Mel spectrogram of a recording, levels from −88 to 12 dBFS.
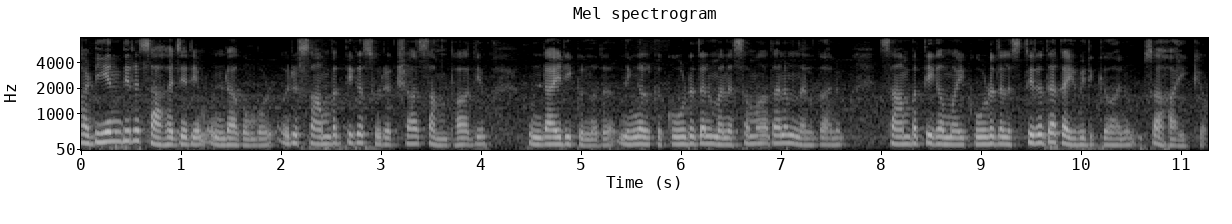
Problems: constant background noise, low volume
